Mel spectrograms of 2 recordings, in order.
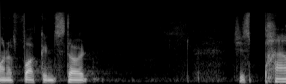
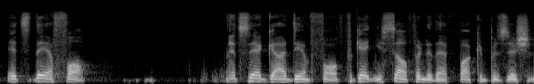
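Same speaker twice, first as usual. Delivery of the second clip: ordinary delivery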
